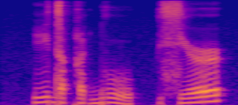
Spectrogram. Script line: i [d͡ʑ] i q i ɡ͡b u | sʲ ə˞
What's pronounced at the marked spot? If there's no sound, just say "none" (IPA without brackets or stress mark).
d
